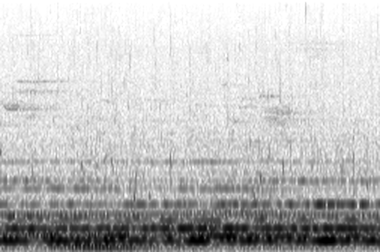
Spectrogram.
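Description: trickling stream water

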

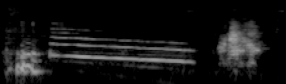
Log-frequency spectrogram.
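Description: dog howling

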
